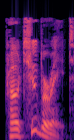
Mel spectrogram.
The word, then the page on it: protuberate: British English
